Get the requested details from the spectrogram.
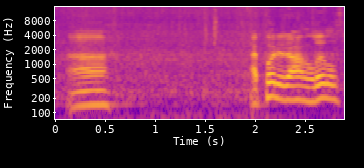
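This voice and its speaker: With noticeable background noise behind him, a high-pitched man talks at a moderate pace, his intonation lively. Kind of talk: casual DIY narration. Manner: rambling, hesitant.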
